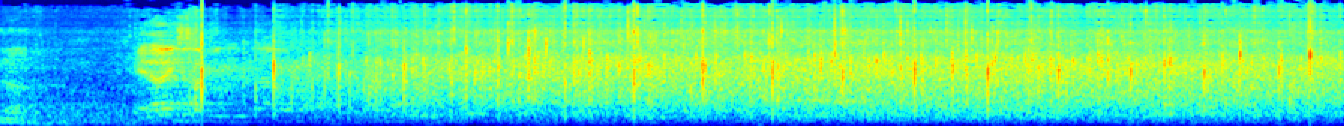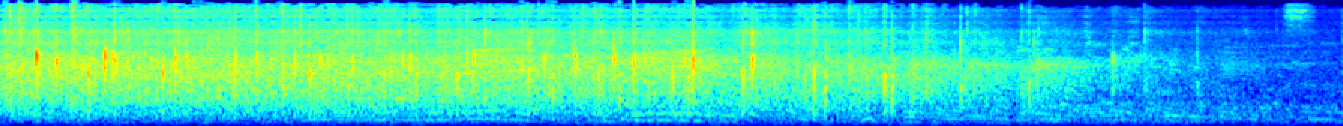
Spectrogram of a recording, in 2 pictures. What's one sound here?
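A crowd claps and cheers loudly in a large echoing hall.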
